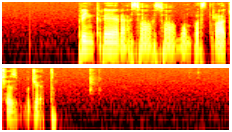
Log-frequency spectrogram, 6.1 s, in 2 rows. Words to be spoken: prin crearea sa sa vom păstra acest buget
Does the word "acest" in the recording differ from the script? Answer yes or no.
no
